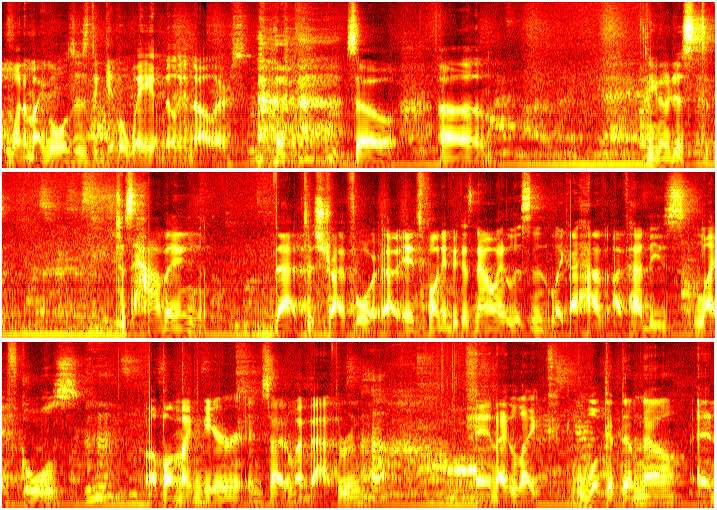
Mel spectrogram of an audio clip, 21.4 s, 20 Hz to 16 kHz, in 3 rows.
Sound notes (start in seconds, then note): 2.5 laughing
